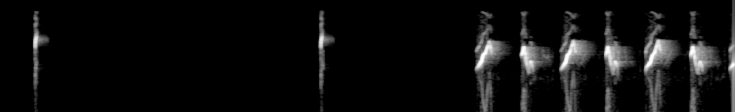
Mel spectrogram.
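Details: Red-crested (red pileated) finch giving fluted song: two lone high chips, then a quick run of about seven bright, swooping whistled notes, roughly two per second, in quiet surroundings.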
